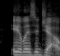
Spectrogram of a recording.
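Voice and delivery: plain

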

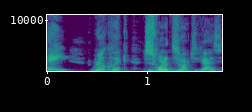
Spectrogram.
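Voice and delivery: mock eager, bouncing, excited, high, rapid patter. Imitating a client named Ron, mock excited voice. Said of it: "he's very excited with his, like, his body language".

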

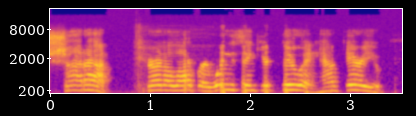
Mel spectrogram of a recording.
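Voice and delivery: play-acted, very high-pitched, yelled scolding tone. Retelling how people in a library yelled at them, retelling a yell. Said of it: "are yelling at me right and left".

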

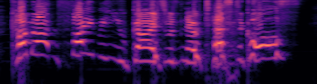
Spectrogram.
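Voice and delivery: loud, high-pitched hollered yell. Retelling what a girl imagined yelling on the subway, retelling a yell. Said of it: "You can't start yelling like that in the game".

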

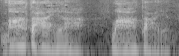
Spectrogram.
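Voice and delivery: mock tender, warm, close, intimate calling out. Retelling how a name was called, acting out a close, intimate tone. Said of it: "耶穌係用一個好親近嗰種嘅語調同佢講".

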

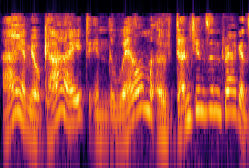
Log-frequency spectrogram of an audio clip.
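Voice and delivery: high, swooping, animated cartoon narrator voice. Showing how the Dungeon Master sounds kind of like Fred, in a Dungeon Master voice. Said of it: "he sounds kind of like Fred going".

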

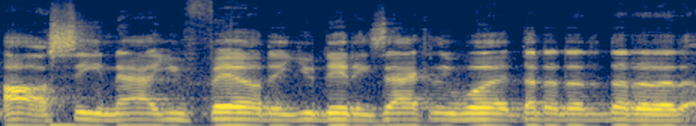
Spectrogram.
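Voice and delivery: ordinary delivery

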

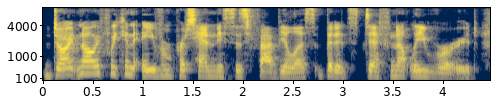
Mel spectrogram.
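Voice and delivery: ordinary delivery

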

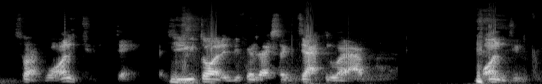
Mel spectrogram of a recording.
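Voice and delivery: very low muttered aside under the breath. Retelling a comic scene where a character speaks: imitating muttering under his breath. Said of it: "WizKid says under his breath".

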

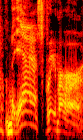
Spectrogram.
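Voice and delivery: thin, shriveled, withered, slightly shrill voice. Voicing a priest who bursts out at the players: loud booming shrill voice. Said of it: "loud, booming, shriveling voice, um, slightly shrill".

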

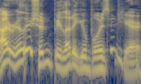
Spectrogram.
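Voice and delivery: genial, put-on elderly policeman voice. Acting out a genial old policeman character in a put-on old man voice. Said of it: "that's my old man voice".

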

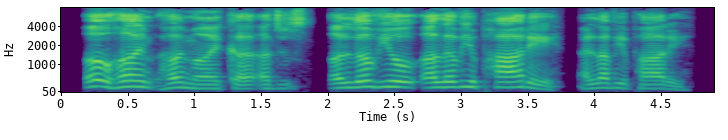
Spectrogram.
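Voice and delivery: put-on British accent, high, slow, loud, drawled, stumbling. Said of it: "it's a British accent".

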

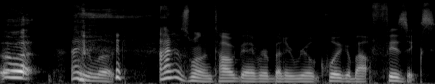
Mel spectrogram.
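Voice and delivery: low, laid-back character voice. Talking with the others, the speaker addresses everybody in a Ted Lasso voice. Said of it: "I just talk like this whenever".

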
